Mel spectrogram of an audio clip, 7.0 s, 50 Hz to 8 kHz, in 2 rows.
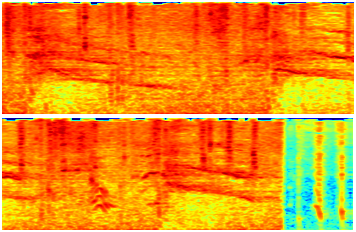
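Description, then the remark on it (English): A tennis player, whose screams have been clocked at 109 decibels, lets out three loud, shrill screams as she hits the ball, each falling in pitch, about every two and a half seconds over steady background noise, then brief talk. “And we're going to listen to her scream now.”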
